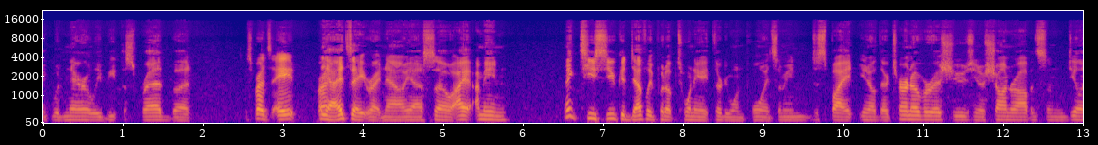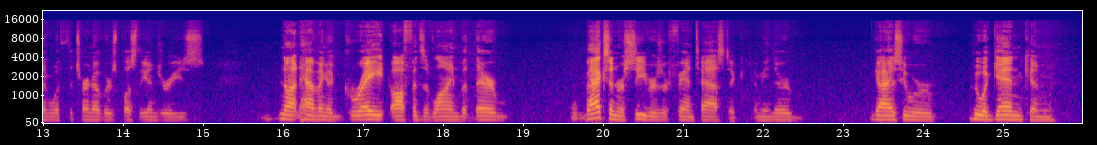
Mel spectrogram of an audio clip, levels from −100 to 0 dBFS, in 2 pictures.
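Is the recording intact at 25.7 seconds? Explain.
Yes, the audio is intact at 25.7 seconds, with only the room's own background noise sitting about 26 dB below the speech.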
